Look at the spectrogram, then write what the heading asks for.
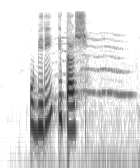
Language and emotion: Russian, neutral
